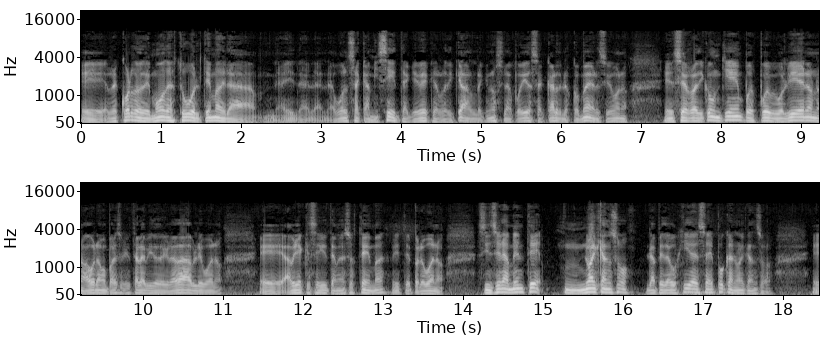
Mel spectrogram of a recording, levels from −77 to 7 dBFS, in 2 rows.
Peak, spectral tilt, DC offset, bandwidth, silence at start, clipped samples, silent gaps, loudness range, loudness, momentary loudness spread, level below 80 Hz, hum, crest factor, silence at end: 0 dBFS; -6.5 dB/octave; under 0.1%; 11 kHz; 0 s; 0.3%; none; 5 LU; -13 LUFS; 12 LU; -30 dBFS; none; 12 dB; 0 s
